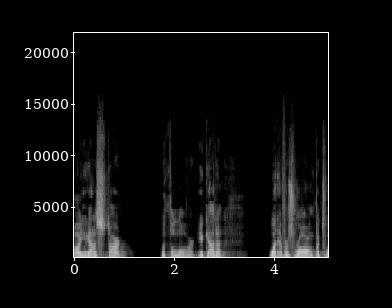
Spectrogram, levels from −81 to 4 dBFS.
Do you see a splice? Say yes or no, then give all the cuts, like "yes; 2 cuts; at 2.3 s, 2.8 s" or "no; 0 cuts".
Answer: no; 0 cuts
